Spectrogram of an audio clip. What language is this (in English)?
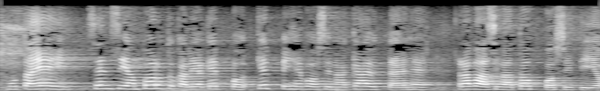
Finnish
